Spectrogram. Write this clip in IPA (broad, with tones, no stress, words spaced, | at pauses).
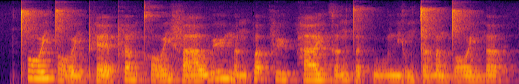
t̪ʰɔː˥jt̪ɔː˨˩jpʰɛː˨˩ pʰɐ˧mkʰɔː˨˥jfaː˨˧ wyː˥n̪ɐ˨ŋ pɐ˥p̚fyː˧p̚haː˧jkɐ˨˥ŋ t̪ɐ˨t̚puː˨n jʊ˨˩ŋt̪ɐ˨˧m ɐ˨˩mt̪ɔː˨j ŋɐ˧p̚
